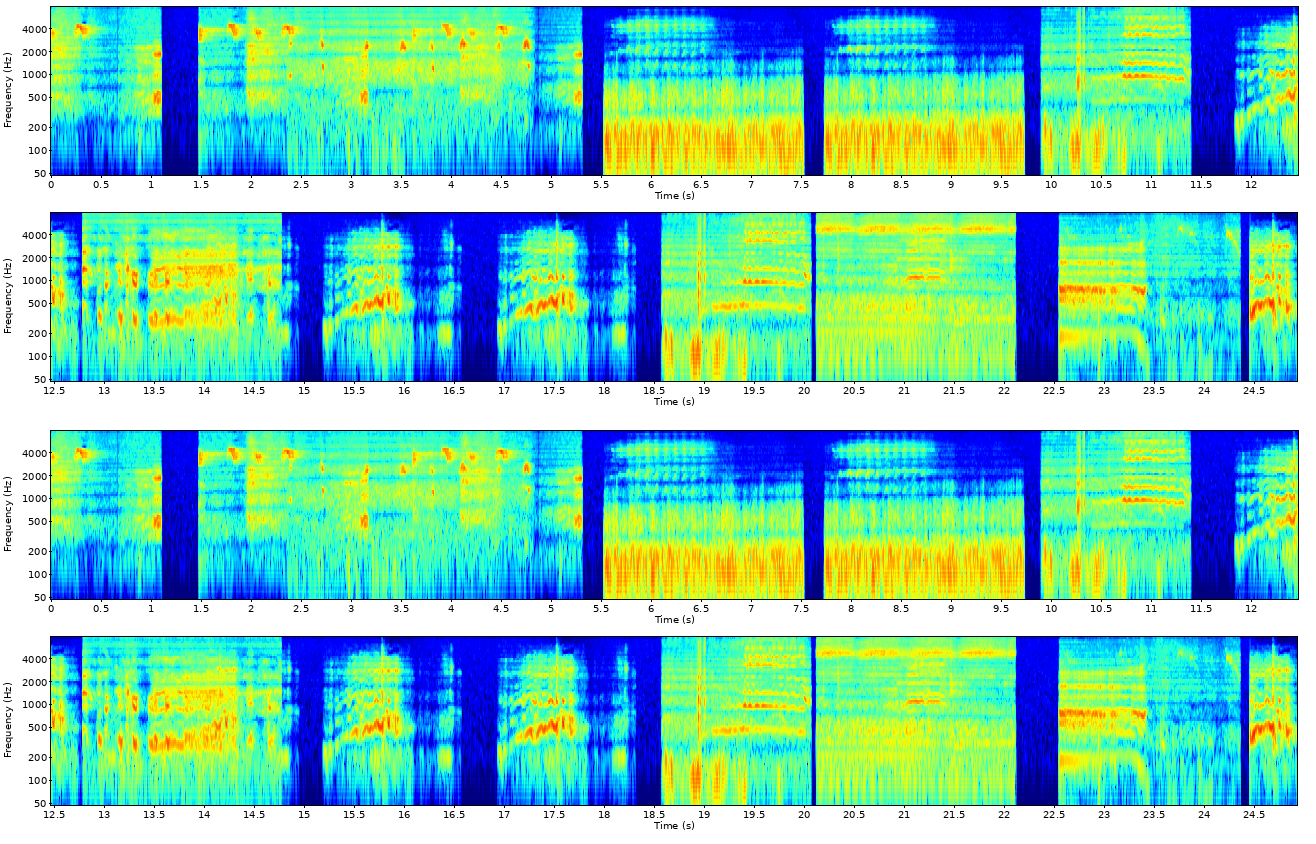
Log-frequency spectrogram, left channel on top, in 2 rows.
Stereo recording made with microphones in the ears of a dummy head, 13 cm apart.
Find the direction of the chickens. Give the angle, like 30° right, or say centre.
40° left.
